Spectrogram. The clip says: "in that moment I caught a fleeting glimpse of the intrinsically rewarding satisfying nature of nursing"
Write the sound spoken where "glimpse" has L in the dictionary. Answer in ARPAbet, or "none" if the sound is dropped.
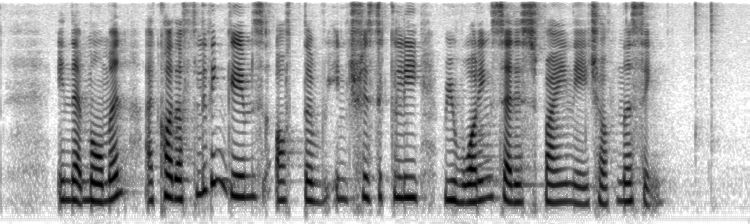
none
